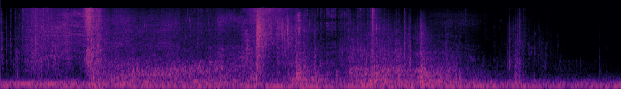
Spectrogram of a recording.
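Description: Wet flesh squelches and tears.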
